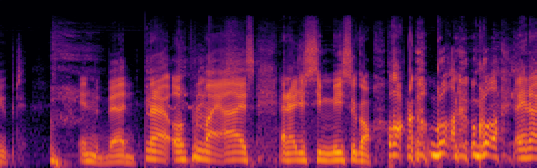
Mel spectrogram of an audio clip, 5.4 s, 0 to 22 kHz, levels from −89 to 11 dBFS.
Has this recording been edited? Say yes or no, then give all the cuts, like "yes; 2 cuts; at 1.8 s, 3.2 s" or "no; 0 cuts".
yes; 1 cut; at 1.5 s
